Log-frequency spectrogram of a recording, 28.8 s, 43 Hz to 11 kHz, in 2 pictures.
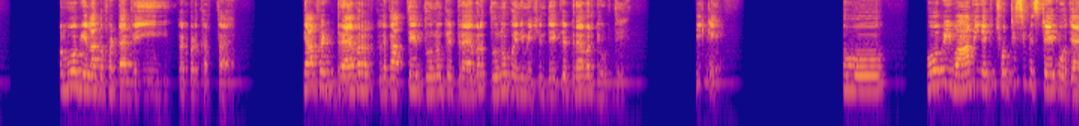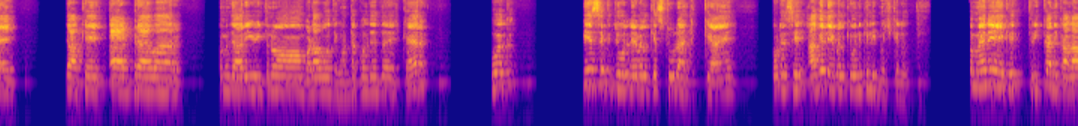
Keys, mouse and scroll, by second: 16.4 right click.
